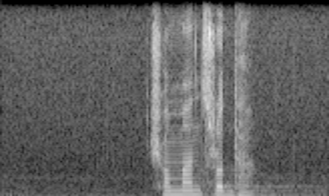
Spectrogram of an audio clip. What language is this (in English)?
Bangla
